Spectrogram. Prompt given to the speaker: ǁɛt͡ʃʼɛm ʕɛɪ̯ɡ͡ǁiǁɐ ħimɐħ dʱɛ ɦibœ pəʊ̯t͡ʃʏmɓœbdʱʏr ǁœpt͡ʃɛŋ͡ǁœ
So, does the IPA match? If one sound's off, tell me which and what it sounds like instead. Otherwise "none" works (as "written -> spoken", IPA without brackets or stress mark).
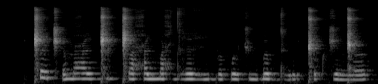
none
